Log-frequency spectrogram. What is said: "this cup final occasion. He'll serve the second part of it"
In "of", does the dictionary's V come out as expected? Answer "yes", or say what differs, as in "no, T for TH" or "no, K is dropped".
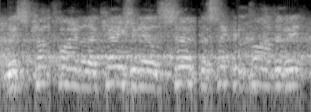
yes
